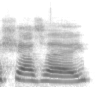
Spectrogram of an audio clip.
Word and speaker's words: Chasez: Uh Miss Ammon, and I I ain't pronounced your last name cuz I didn't want to mess it up. Well, I'm Alma Shaz and I am the current president of the League of Women Voters for Tangabo Parish.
